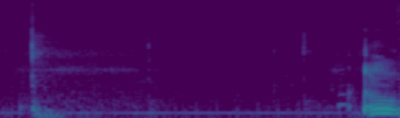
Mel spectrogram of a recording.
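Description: A single short computer mouse click shortly after the start, with a fainter tick a little later, over a low steady electrical hum.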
